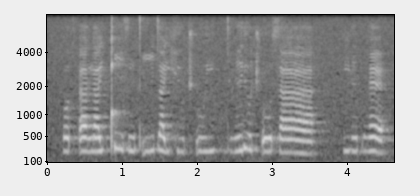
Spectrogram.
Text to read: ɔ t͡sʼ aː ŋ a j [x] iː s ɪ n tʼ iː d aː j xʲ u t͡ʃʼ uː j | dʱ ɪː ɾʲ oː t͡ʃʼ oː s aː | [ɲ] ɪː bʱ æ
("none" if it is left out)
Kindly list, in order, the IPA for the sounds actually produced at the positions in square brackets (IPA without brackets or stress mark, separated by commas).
ǃ, j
